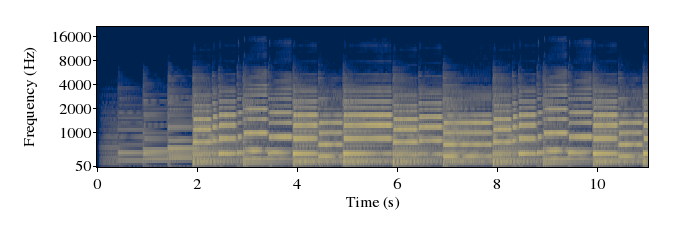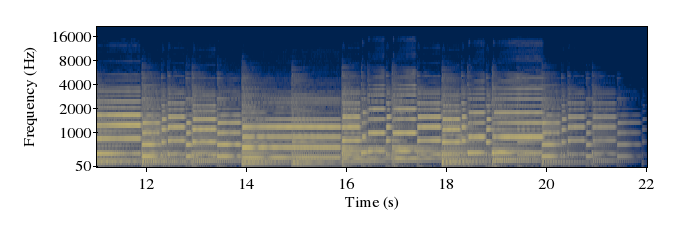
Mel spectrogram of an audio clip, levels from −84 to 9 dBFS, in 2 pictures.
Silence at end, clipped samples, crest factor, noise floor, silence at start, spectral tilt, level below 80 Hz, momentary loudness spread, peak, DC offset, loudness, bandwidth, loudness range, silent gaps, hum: 0.25 s; under 0.1%; 16 dB; -38 dBFS; 0.2 s; -6.5 dB/octave; -50 dBFS; 11 LU; -2 dBFS; under 0.1%; -17 LUFS; 14.5 kHz; 3 LU; none; none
